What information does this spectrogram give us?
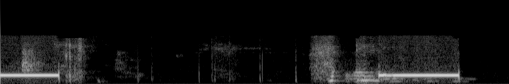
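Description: Telephone line tone while a call is being placed: a steady mid-pitched tone at the start and another near the end, both overlaid with other sound, with a quieter gap between.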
